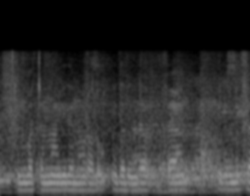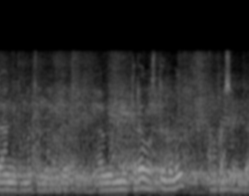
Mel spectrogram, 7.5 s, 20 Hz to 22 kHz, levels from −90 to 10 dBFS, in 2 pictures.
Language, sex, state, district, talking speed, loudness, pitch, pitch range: Kannada, male, Karnataka, Chamarajanagar, 110 wpm, -35 LUFS, 145 Hz, 145-150 Hz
